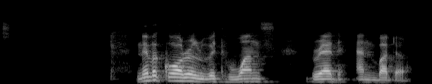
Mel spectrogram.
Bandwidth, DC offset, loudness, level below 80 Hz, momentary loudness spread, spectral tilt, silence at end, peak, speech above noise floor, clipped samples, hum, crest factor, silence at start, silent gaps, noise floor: 7.6 kHz; under 0.1%; -24 LUFS; -68 dBFS; 12 LU; -4.5 dB/octave; 0.25 s; -8 dBFS; 62 dB; under 0.1%; none; 18 dB; 1.35 s; none; -86 dBFS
